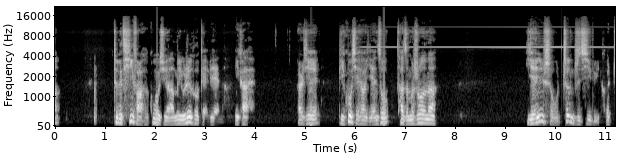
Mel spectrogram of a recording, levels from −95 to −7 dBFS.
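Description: The audio has three distinct faults. Repeated buffer stutters occur at 2.03–2.06 s, 3.72 s, 5.11–5.15 s, 6.56–6.60 s and 10.12–10.14 s. Each time, a block of about 10.7 ms, which fits a 512-sample buffer, plays again one to four extra times with a hard join, because fresh audio arrived late. The result is a short buzzy stutter rather than a gap. At 2.61–2.63 s a corrupt frame decoded produces a brief glitch, as damaged compressed data within what sounds like a single frame was played anyway, scattering energy to the wrong frequencies. From 6.02 s to the end, a thin steady whistle at 5.5 kHz, about 20 dB below the programme and swelling and fading slowly, is likely a feedback whistle from a loudspeaker-to-microphone loop held just short of runaway.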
